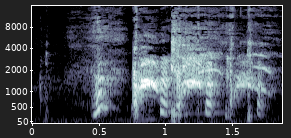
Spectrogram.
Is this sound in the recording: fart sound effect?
no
